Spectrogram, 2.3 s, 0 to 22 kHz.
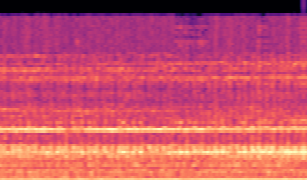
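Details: Ferrari 360 Spider V8 at idle: smooth, steady idle with a thin, constant loud high whistle from a persistent vacuum leak past the intake manifold runner gaskets, fixed by removing the intake and replacing the gaskets.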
